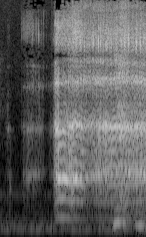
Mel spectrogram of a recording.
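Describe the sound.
A voice imitates a woman bearing down and pushing during labour. A faint breath comes first, then a loud, strained, breathy groan that holds steady for about a second.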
